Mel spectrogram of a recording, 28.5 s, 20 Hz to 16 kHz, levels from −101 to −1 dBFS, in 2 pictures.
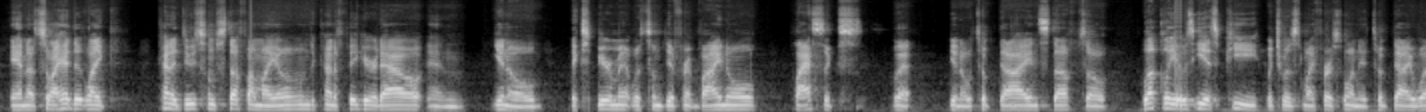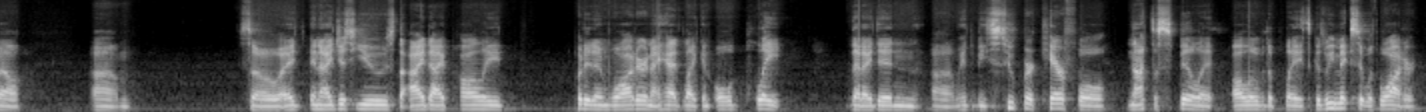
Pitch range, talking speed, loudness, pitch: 120-140 Hz, 205 wpm, -23 LUFS, 130 Hz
